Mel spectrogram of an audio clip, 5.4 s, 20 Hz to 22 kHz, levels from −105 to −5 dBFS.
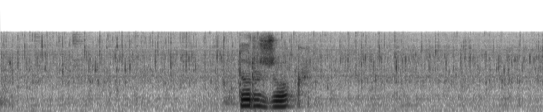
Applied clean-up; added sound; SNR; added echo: none; Water tap, faucet; 13 dB; none.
